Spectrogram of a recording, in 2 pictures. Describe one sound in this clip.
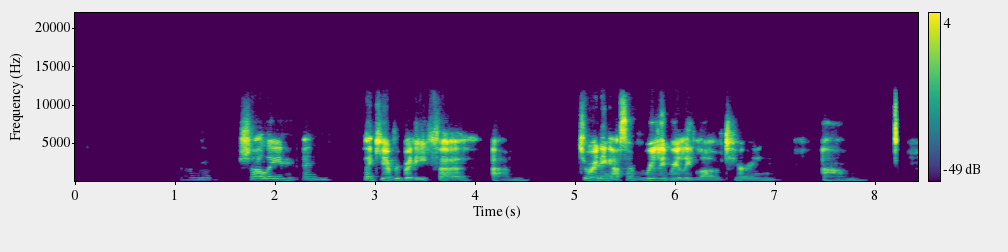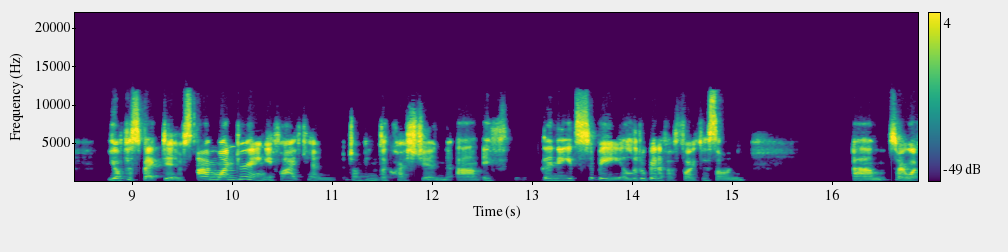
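A young woman talks calmly over an online call.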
